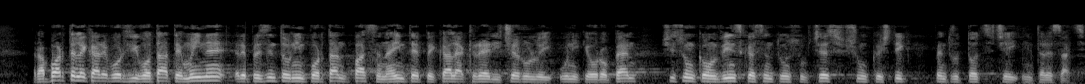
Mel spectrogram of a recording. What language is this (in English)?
Romanian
